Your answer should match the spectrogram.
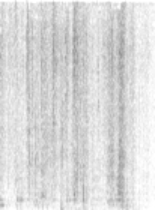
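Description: Cardboard shipping box and its packing being handled as a boxed DVD set is pulled out: irregular light knocks, scrapes and rustling.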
